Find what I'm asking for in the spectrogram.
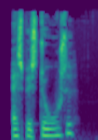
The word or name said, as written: asbestose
